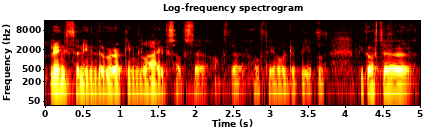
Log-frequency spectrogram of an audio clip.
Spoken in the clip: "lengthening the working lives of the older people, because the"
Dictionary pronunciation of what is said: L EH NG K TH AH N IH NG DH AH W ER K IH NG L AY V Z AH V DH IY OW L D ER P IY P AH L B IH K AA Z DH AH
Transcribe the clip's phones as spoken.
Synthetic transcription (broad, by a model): L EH NG K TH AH N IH NG DH AH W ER K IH NG L AY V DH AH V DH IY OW L D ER P IY P AH L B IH K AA S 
